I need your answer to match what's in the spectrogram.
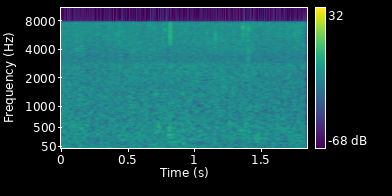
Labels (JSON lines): {"label": "biophony", "recorder": "SoundTrap 300"}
